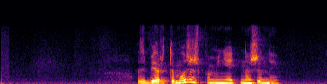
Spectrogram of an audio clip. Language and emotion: Russian, neutral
